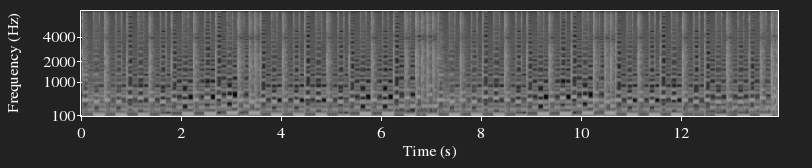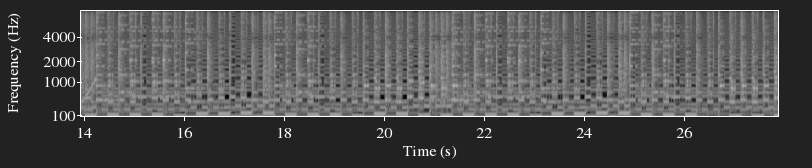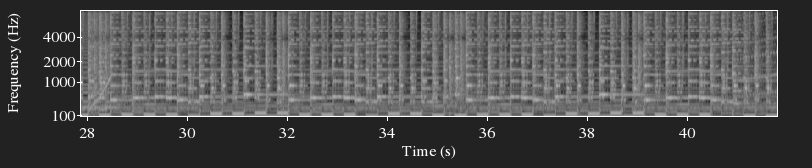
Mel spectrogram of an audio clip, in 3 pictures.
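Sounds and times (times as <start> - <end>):
8-bit game music: 0.0 - 41.7.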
